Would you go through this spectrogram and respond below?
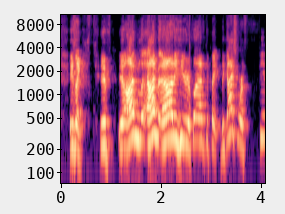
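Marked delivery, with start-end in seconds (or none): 0.8-3.2 put-on loud, whiny crybaby hissy-fit voice. Retelling how Stephen King reacted to paying twenty bucks: imitating Stephen King whining. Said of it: "he's whining his ass about twenty bucks".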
